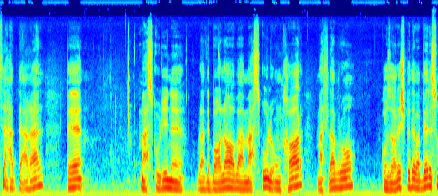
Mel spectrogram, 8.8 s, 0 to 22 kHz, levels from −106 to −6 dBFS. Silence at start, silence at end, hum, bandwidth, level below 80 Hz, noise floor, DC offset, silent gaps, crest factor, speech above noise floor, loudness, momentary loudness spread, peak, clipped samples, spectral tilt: 0 s; 0 s; none; over 20 kHz; -48 dBFS; -48 dBFS; under 0.1%; none; 18 dB; 25 dB; -24 LUFS; 10 LU; -6 dBFS; under 0.1%; -5.5 dB/octave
